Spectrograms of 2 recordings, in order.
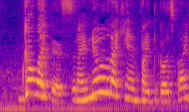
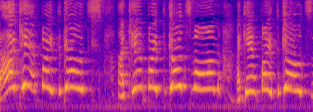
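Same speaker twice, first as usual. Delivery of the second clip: put-on high, frantic seven-year-old yelling for mom; hammed-up high-pitched child's yell; mock screaming; 10 semitones higher than usual. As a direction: scream it like a panicked kid. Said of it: "seven years old screaming".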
